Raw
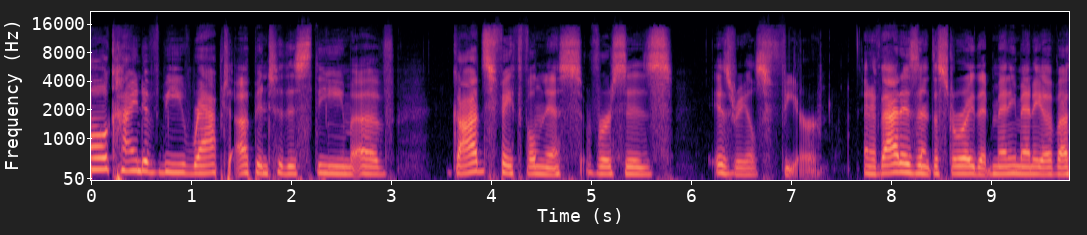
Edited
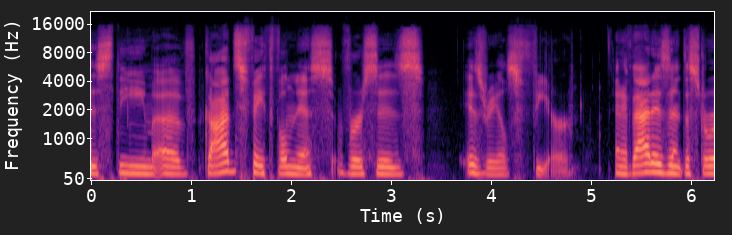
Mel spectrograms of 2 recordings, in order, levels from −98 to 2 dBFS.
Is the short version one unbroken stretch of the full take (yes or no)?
no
